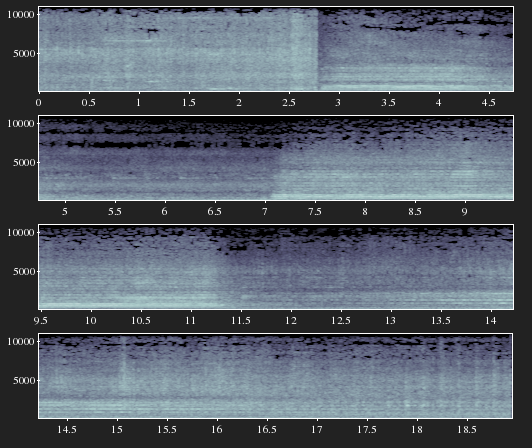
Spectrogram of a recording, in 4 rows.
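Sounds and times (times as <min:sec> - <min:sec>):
locomotive engine rumble: 0:00.0 - 0:18.9
locomotive air horn blasts: 0:02.8 - 0:04.9, 0:07.0 - 0:11.8.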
